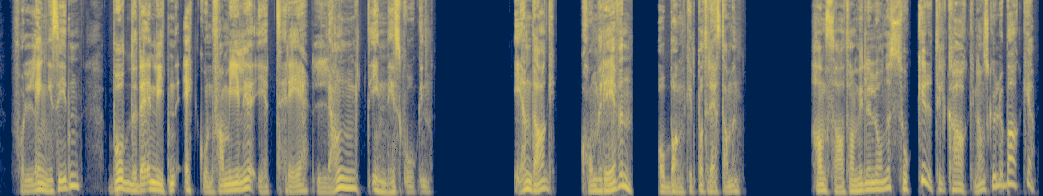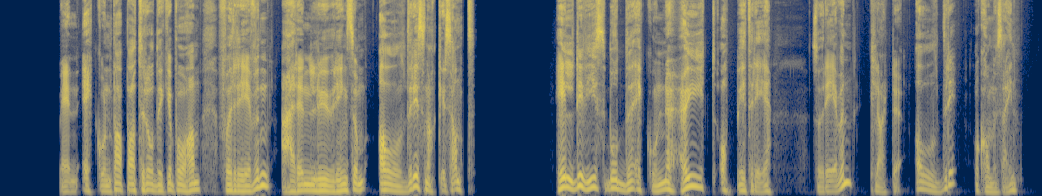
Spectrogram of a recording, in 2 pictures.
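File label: Norwegian children's book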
